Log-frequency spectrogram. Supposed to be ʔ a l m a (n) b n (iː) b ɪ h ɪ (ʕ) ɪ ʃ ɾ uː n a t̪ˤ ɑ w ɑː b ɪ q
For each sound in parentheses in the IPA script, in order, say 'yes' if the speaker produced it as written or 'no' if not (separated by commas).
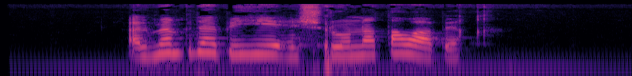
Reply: no, no, yes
